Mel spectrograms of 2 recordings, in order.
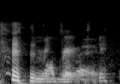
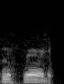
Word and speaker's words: McBrearty: McBrearty. Right. – Well, as you say it. Say it again. – I just pronounced it Patrick McBrearty.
